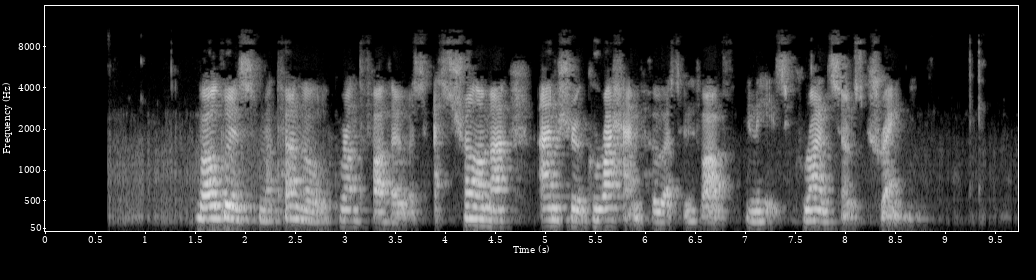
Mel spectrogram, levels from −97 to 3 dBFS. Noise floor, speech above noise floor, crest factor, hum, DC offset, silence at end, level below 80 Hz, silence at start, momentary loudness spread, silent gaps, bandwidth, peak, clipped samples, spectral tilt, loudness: under -90 dBFS; over 70 dB; 20 dB; none; under 0.1%; 1 s; -62 dBFS; 0.95 s; 11 LU; none; 10 kHz; -2 dBFS; under 0.1%; -3.5 dB/octave; -20 LUFS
